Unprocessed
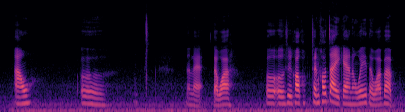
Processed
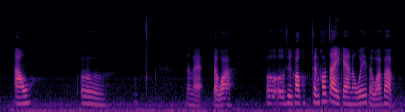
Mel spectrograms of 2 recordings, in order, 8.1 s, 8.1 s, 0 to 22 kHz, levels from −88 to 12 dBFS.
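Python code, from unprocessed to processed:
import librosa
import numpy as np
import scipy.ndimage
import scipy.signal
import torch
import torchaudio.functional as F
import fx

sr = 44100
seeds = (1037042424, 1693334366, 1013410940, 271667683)

y = fx.peak_eq(x, sr, hz=1300.0, db=9.0, octaves=0.28)
y = fx.detune_double(y, sr, cents=50, at=(4.46, 5.69), fade=0.02)
y = F.gain(torch.from_numpy(y), -8.0).numpy()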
